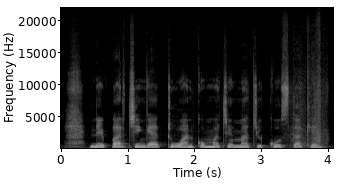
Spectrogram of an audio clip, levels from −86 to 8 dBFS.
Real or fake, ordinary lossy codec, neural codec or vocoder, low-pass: fake; none; codec, 44.1 kHz, 7.8 kbps, Pupu-Codec; none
